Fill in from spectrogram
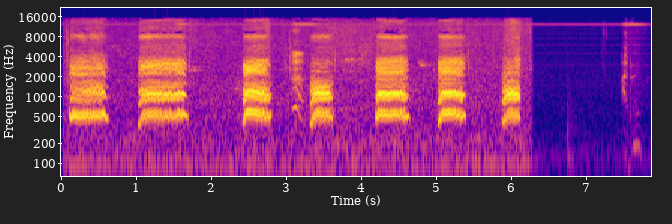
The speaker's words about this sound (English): Um, I want to say a peacock. oh no, that that's actually a meerkat.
